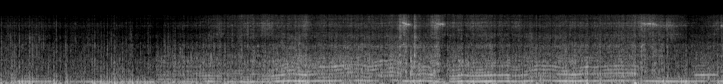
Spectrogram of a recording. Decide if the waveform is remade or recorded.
recorded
